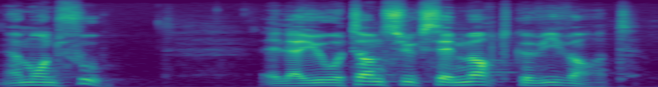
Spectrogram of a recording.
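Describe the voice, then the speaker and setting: Guy playing a polite doctor, lowish voice, measured, old radio mystery style. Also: natural voice. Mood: measured, concerned. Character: measured, courteous bachelor doctor and researcher. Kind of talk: 1960s French radio detective drama acting.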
